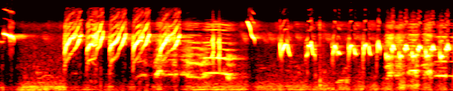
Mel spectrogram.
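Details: Greater green leafbird in lively song: a run of steep, fast-falling sweeps repeated about twice a second, then harsher notes and a series of short looping whistles toward the end.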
